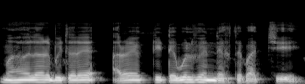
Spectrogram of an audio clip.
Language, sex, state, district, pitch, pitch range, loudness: Bengali, male, Assam, Hailakandi, 100 Hz, 90-105 Hz, -13 LUFS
